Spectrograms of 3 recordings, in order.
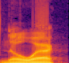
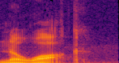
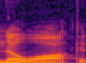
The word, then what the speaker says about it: Nowak: But everyone says Nowak, but actually my parents and family would pronounce it Nowak. – Oh. – So kind of like Bafo. That's how you pronounce Bafo. – So technically it's Nowak. It's German. Yeah.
